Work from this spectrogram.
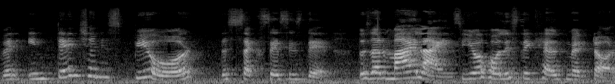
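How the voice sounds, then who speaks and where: A speaker with a non-native accent uses lively intonation amid audible room echo. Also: woman. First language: not English. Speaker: holistic health mentor. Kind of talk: live show presentation. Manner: animated.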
